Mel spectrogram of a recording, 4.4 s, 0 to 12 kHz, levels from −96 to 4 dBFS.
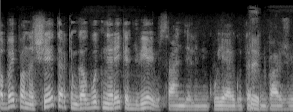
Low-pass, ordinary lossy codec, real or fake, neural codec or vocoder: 9.9 kHz; AAC, 32 kbps; real; none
